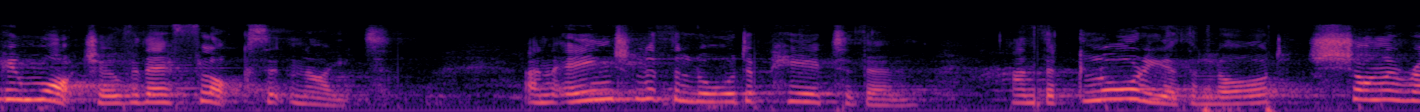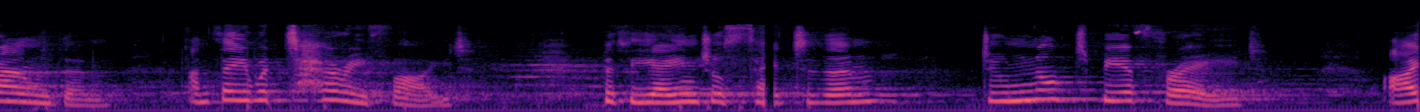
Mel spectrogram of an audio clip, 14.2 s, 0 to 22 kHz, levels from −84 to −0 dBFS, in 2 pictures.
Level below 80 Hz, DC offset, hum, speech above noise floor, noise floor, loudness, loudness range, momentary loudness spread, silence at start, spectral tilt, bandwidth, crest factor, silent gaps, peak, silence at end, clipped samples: -60 dBFS; under 0.1%; 50 Hz at -65 dBFS; 23 dB; -57 dBFS; -34 LUFS; 4 LU; 18 LU; 0 s; -3.5 dB/octave; 10 kHz; 20 dB; none; -14 dBFS; 0 s; under 0.1%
